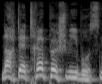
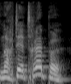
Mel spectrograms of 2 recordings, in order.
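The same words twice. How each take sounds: First: High, loud call with stress on Treppe; shouting up. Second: High, loud call, stress on der, falling; shouting up. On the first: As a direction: yell up to the window, Treppe rising. (lauter Ruf, Betonung auf Treppe) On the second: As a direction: repeat it urgently, landing on der. (lauter Ruf, Betonung auf der) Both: A narrator's reading. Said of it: "schrie ihm jetzt Schierling zu".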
